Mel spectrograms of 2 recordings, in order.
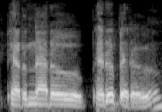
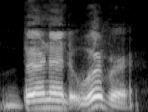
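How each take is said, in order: First: The name is pronounced with Korean sounds, extra vowels. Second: The name is pronounced the usual English way.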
